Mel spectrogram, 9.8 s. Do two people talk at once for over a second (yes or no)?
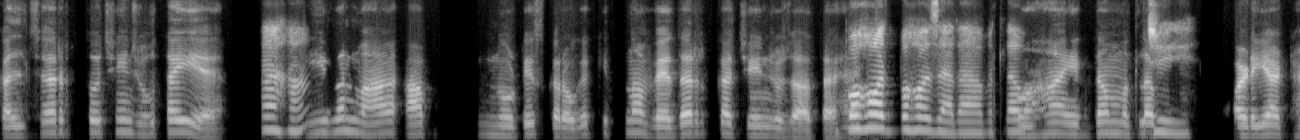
no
